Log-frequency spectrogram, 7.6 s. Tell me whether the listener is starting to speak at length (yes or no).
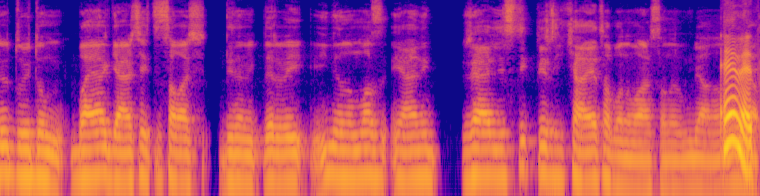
yes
